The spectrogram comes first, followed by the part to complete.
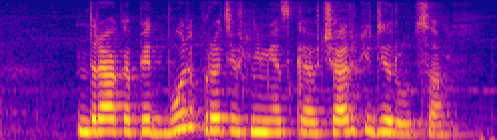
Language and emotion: Russian, neutral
